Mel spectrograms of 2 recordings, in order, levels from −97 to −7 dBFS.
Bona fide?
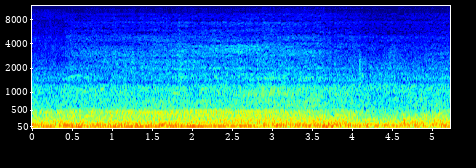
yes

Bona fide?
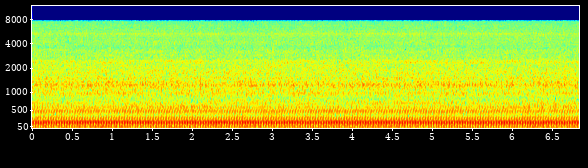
yes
